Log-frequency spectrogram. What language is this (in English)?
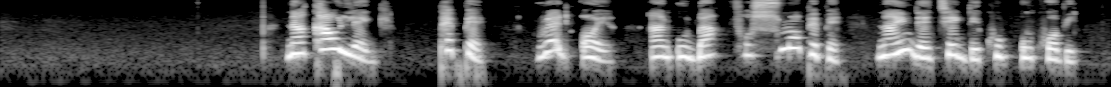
Nigerian Pidgin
